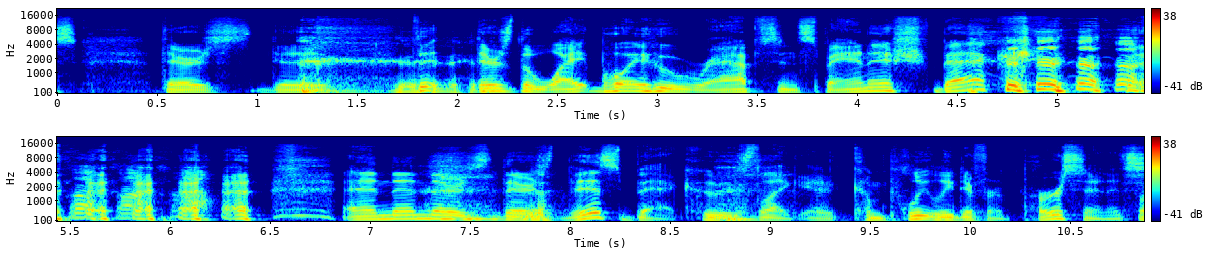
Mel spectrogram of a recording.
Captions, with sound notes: There's the white boy who raps in Spanish, Beck. (laughing) And then there's this Beck who's like a completely different person.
